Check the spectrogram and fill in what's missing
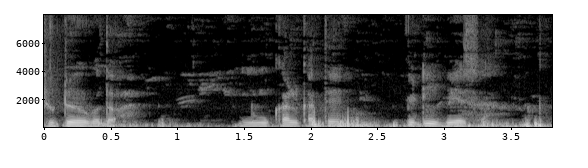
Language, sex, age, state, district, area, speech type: Santali, male, 45-60, West Bengal, Malda, rural, spontaneous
